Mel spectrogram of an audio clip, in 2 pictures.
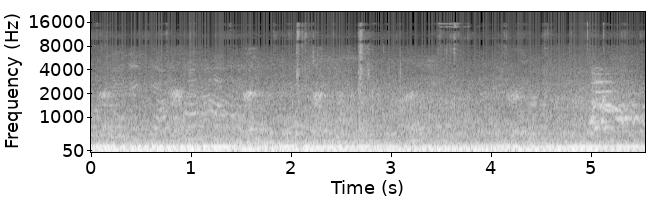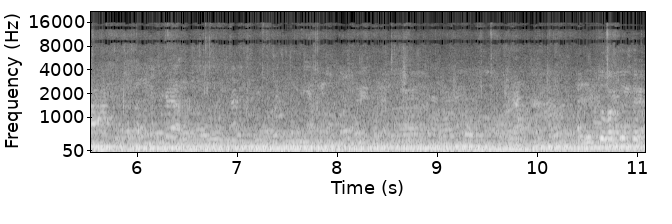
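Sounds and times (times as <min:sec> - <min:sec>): faint voices of passers-by: 0:00.0 - 0:11.0
vehicle engine running: 0:00.0 - 0:11.0.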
